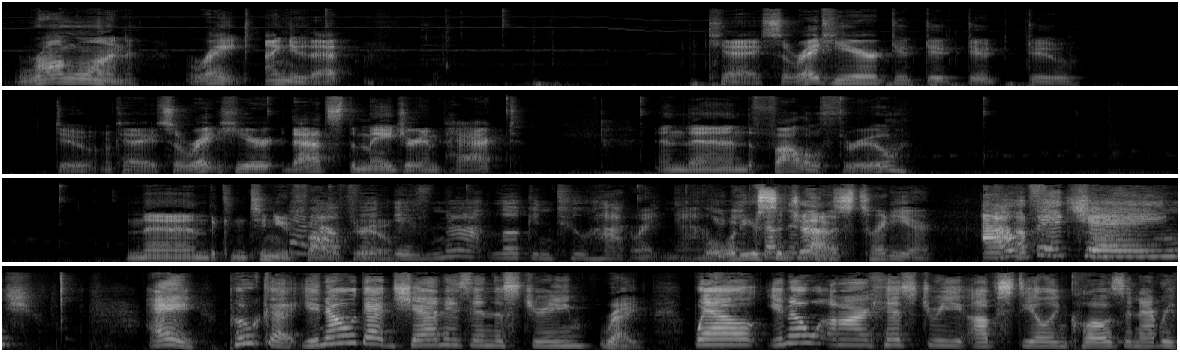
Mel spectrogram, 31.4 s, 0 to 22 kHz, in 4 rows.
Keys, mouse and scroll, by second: 2.1-3.4 drag, 3.7 Right, 4.6 Left, 5.9 Right, 6.2 Right, 6.7 Right, 9.5-11.2 drag, 12.1-13.4 drag, 14.3-16.1 drag, 17.1 click, 18.7-19.9 drag.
